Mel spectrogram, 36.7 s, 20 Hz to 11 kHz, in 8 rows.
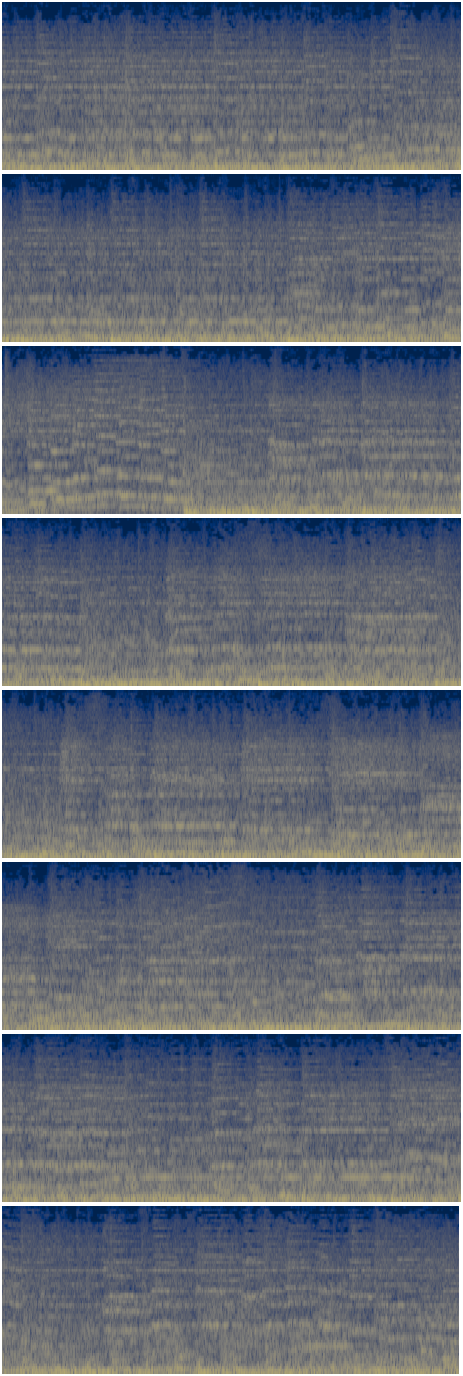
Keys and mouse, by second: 1.6 g, 7.3 middle click, 9.2 middle click, 11.8 KP_1, 13.4 middle click, 14.9 KP_7, 20.7 alt+g, 22.1 alt+r, 23.7 KP_1, 25.5 g, 28.2 KP_0, 30.9 g.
